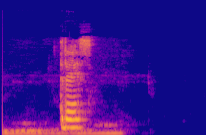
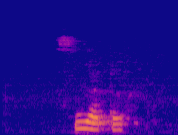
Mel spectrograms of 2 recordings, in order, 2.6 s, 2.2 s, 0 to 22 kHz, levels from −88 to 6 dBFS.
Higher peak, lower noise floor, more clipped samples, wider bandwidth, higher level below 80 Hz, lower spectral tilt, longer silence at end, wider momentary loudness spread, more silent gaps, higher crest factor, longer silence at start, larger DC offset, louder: first, 0 dBFS vs -12 dBFS; first, -86 dBFS vs -74 dBFS; neither; first, 8.8 kHz vs 7.6 kHz; first, -34 dBFS vs -78 dBFS; second, -3.5 dB/octave vs -8 dB/octave; first, 1.05 s vs 0.65 s; about the same, 22 LU vs 20 LU; neither; about the same, 20 dB vs 20 dB; second, 0 s vs 0.75 s; neither; first, -16 LUFS vs -30 LUFS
